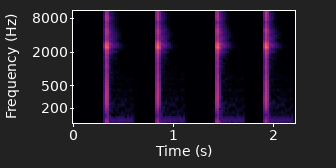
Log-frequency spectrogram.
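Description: Four sharp snap-like clicks, evenly spaced about half a second apart: an intro sound effect laid over an animated title as its letters appear.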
